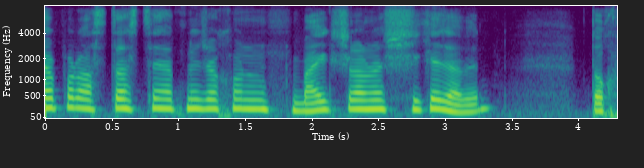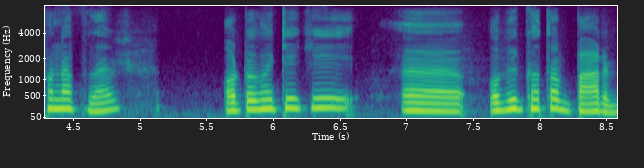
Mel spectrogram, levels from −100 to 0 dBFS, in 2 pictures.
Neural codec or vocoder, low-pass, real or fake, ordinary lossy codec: none; none; real; none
